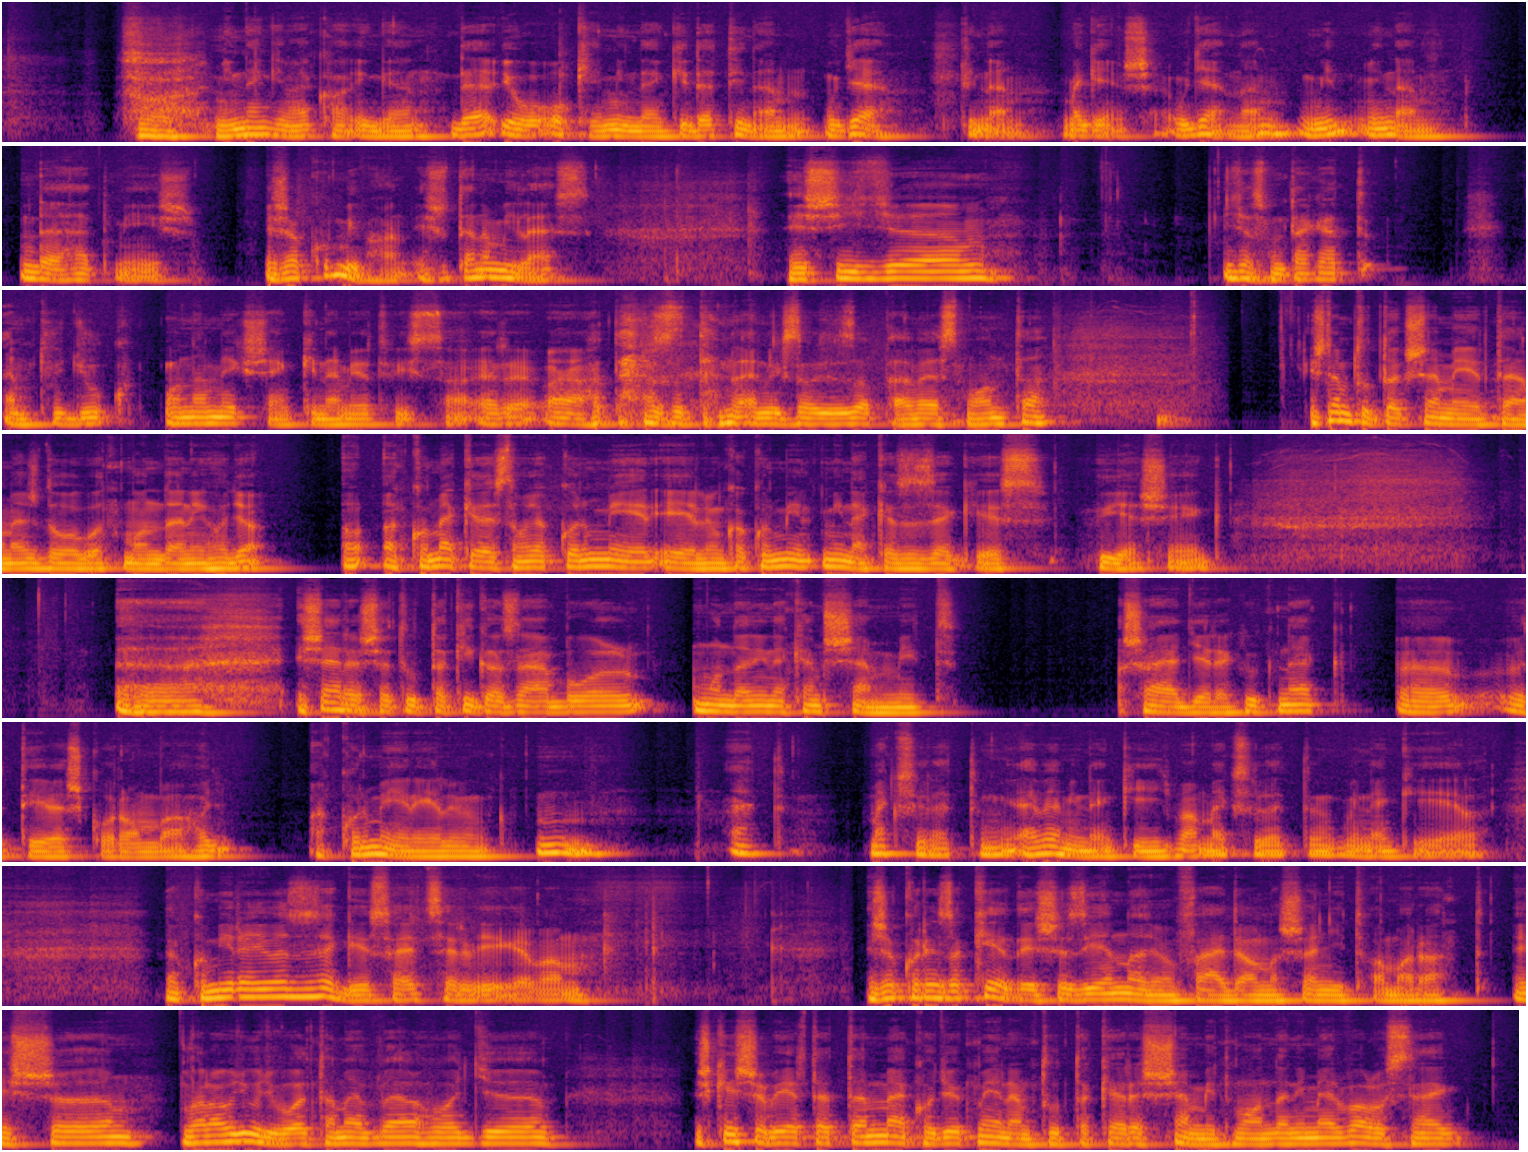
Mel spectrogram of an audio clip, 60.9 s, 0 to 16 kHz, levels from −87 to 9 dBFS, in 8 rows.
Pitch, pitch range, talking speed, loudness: 115 Hz, 105-130 Hz, 150 wpm, -13 LUFS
